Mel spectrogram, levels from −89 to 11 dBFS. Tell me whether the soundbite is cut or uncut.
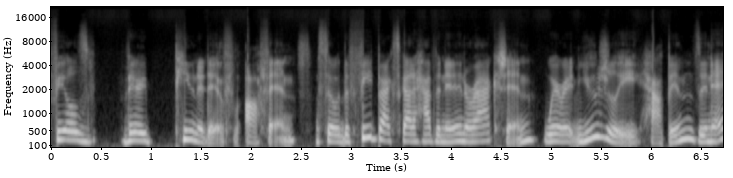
uncut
